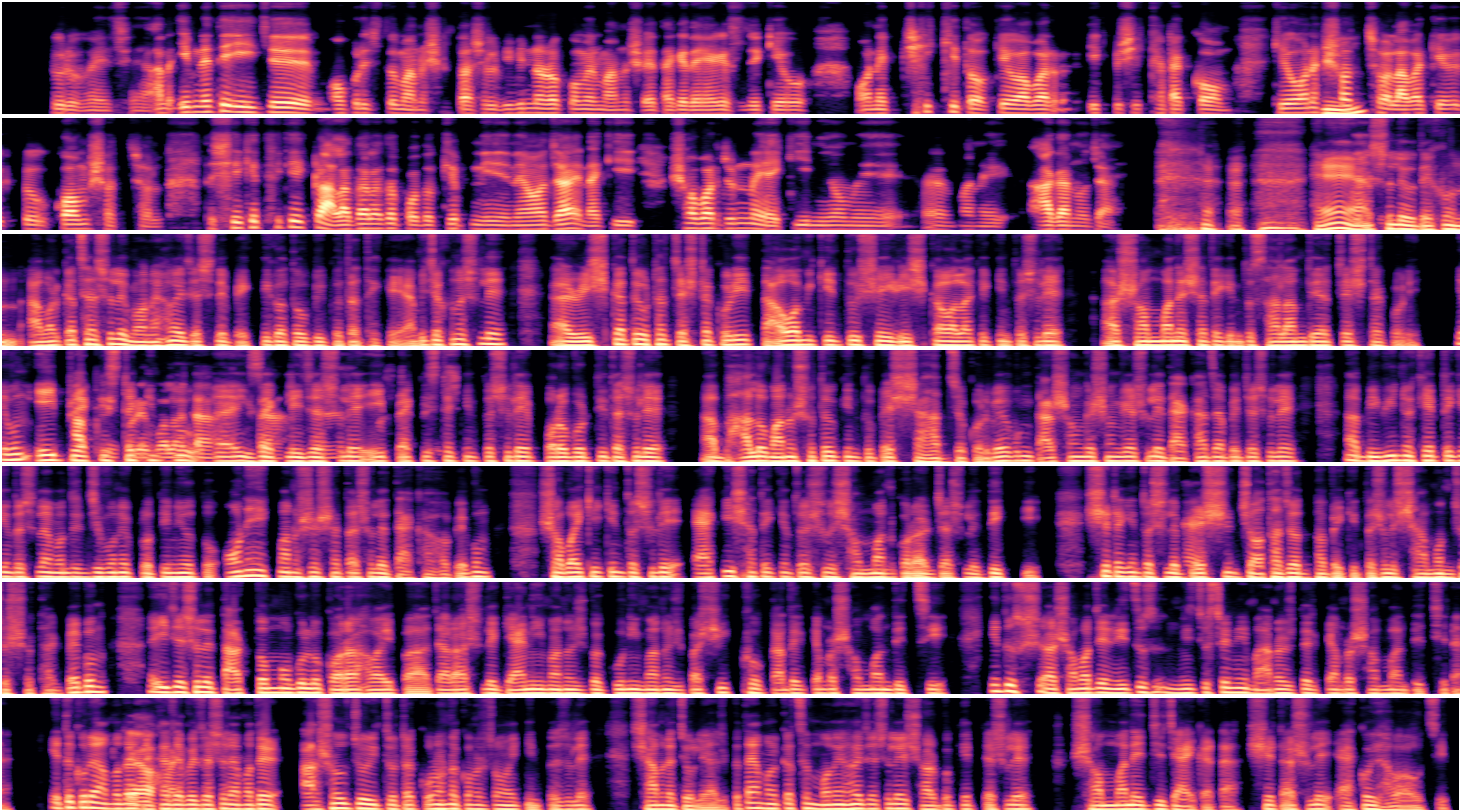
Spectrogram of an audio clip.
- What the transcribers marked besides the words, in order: chuckle; "রিকশাতে" said as "রিশকাতে"; "রিকশাওয়ালা" said as "রিশকাওয়ালা"; stressed: "অনেক"; "আমাদের" said as "আমারা"
- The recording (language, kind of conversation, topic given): Bengali, podcast, আপনি নতুন মানুষের সঙ্গে প্রথমে কীভাবে কথা শুরু করেন?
